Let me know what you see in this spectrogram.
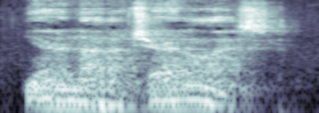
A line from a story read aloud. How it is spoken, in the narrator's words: he said, his voice low and gravelly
